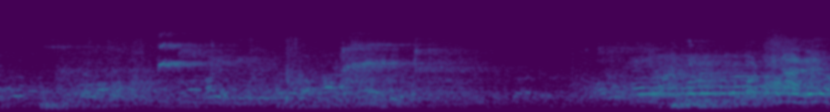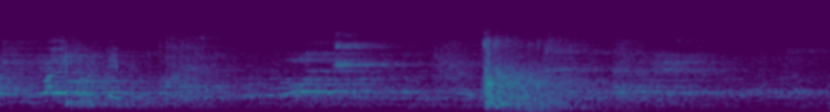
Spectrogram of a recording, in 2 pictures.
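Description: A squash ball being struck and hitting the court walls during a rally: a string of sharp knocks that echo in a large hall, the loudest one near the end.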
